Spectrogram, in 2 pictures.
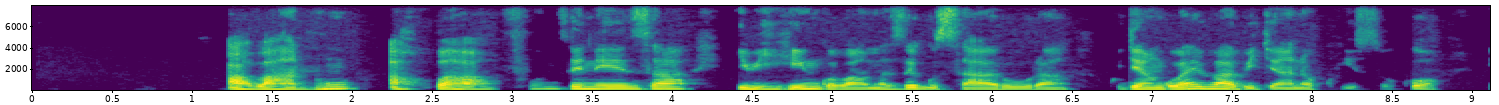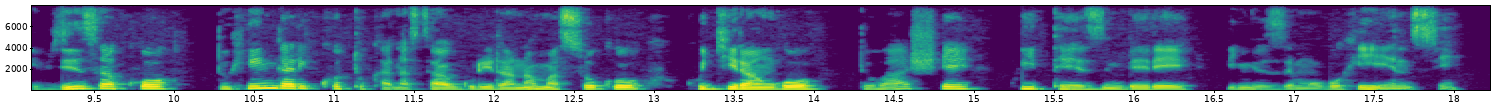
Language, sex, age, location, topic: Kinyarwanda, male, 18-24, Kigali, agriculture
